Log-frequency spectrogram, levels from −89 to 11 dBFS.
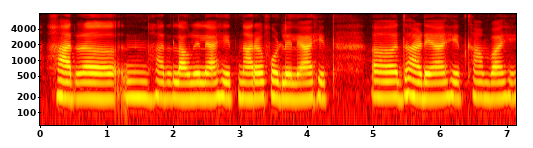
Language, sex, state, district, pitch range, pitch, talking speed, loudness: Marathi, female, Maharashtra, Solapur, 190-200 Hz, 190 Hz, 90 wpm, -16 LUFS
